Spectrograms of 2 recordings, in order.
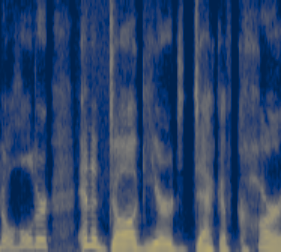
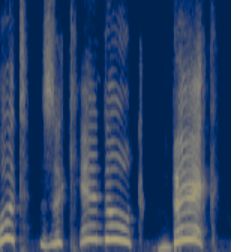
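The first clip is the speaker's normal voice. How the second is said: put-on very high, slow, lilting accented woman's voice. Voicing a woman heard through a secret door: lilting accented woman's voice. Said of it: "You hear the lilting, accented, uh, voice of a woman say".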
